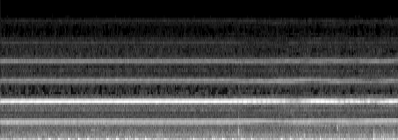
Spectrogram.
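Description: Electric honey extractor running steadily: a low, pulsing rumble with a constant high whine over it.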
